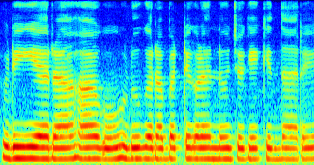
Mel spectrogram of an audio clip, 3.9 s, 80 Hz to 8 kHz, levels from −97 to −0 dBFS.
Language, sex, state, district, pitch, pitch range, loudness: Kannada, female, Karnataka, Bidar, 195 Hz, 195-200 Hz, -14 LUFS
